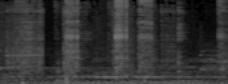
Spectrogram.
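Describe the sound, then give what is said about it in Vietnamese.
A wooden wardrobe door slowly creaks open late at night, giving a series of strained, grinding creaks in several bursts. Each creak swells and fades, fairly loud and alone, with no voices. “chỗ cái tủ quần áo của cô Thao, cánh cửa tủ gỗ khẽ từ từ mở ra, vang lên trong đêm khuya vắng đến rợn cả người.”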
